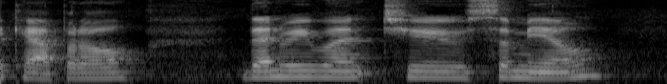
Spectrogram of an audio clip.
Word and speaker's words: Ksamil: Then we went to Samil. Ksamil. All right. We were corrected pretty early on. It's spelled k s a m i l and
